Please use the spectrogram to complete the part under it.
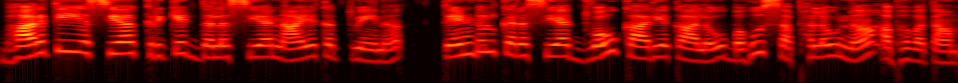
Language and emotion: Sanskrit, neutral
